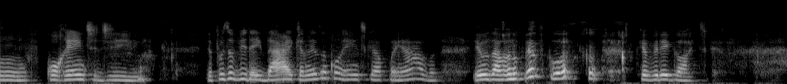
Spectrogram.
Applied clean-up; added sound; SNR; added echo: neural mask model Resemble Enhance denoiser.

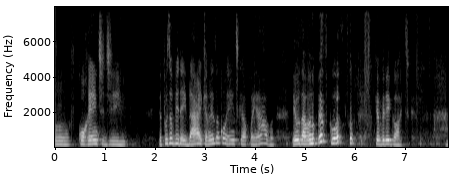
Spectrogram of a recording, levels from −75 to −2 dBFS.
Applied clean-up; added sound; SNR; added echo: neural separator model SepFormer DNS4.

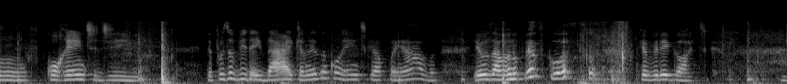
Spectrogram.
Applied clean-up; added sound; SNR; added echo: none; Drawer open or close; 9 dB; none.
